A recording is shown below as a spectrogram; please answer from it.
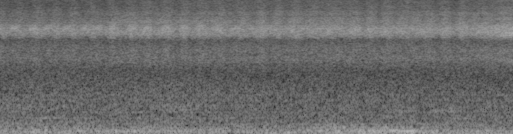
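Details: Cicadas keep up a shrill, even buzz with gentle pulsing, while a low background roar swells slightly toward the end.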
